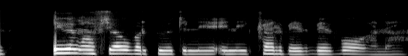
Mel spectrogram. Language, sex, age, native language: Icelandic, female, 12, Icelandic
